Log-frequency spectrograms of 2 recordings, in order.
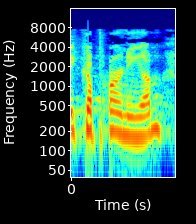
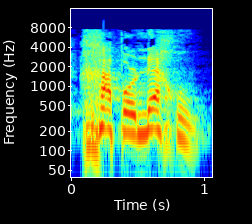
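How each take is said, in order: First: Said in the usual way. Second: Chapornechum with throaty ch sounds; Hebrew pronunciation. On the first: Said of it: "You would never say Capernaum". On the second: Shown as a demonstration. Pastor contrasting the Hebrew name, Chapornechum with guttural ch. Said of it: "That's how you would say it in Hebrew".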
